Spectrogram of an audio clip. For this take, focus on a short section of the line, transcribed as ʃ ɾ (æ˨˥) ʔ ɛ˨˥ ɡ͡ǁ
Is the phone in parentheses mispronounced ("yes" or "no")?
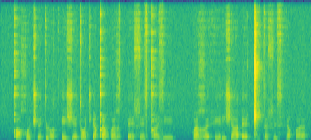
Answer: yes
